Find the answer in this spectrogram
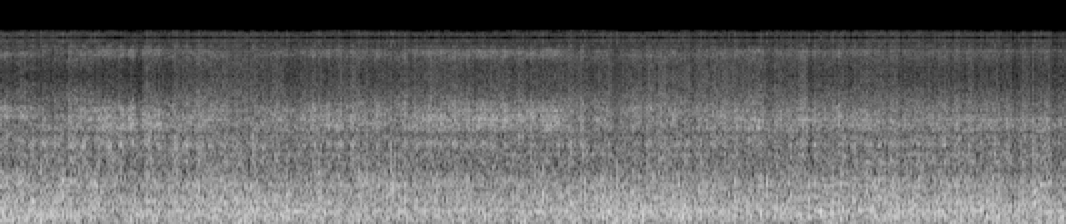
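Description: Train running steadily along the track, a continuous noise of wheels on rail with no change in level.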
